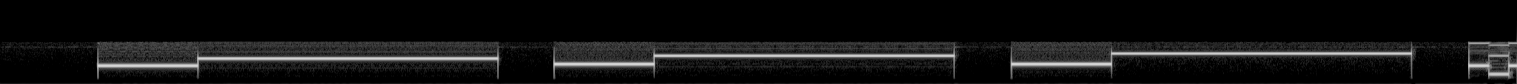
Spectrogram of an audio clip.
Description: Two-tone page, heard as a one-second tone, then a three-second tone, about 880 then 1250 Hz, about 950 then 1430 Hz, about 950 then 1600 Hz, with noise. It is heard from 1.0 to 14.1 s.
